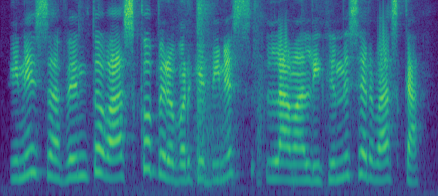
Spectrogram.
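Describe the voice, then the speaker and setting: Spanish girl streaming a game, high bright voice, chatty, yelps and swears a lot. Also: normal speed, slight background noise. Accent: Spanish from Spain. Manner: chatty, excitable, swears and shrieks at scares. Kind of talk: casual live gameplay commentary.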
